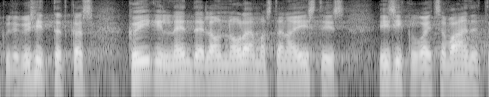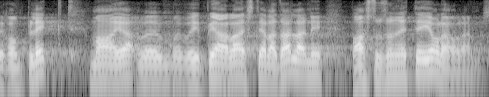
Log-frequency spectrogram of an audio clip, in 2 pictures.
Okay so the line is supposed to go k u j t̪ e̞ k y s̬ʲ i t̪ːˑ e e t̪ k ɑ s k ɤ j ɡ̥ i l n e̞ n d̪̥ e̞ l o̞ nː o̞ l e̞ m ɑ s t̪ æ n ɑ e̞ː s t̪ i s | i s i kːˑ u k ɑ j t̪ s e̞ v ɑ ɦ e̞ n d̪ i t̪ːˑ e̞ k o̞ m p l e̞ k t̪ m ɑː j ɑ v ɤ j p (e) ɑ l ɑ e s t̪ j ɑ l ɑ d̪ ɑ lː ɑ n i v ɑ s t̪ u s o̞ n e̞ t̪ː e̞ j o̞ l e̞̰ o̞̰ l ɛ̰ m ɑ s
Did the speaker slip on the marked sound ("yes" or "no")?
no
